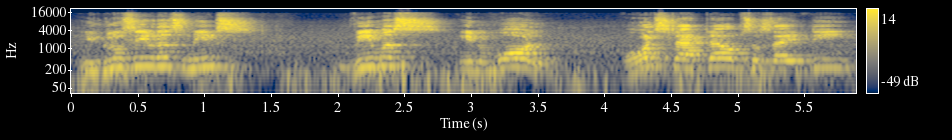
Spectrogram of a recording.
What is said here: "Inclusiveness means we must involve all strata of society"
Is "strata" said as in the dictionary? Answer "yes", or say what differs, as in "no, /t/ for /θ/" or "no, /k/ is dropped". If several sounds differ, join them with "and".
no, /ɹ/ is dropped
